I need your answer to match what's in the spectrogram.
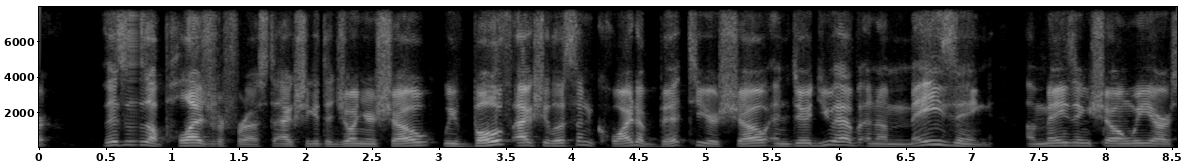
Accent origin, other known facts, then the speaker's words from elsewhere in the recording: Indiana, United States; Me and …, for anyone that doesn't know, we're from Indiana.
